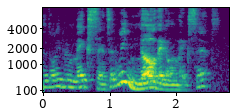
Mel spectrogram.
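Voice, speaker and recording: A man's animated voice at a fairly quick pace, with noticeable background noise. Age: 60s. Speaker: video essayist, science and faith commentator. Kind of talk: solo talk to camera. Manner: repetitive stammering restarts.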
